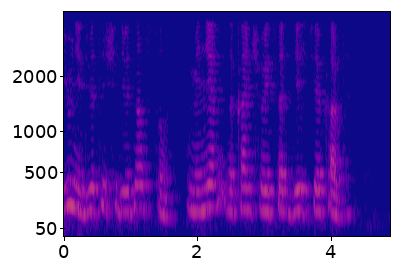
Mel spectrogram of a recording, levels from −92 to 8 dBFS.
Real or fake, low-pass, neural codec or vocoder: real; 3.6 kHz; none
